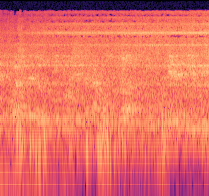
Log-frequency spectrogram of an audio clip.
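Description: A metro train rumbles steadily through an underground station, with a sustained high metallic whine and rattling wheels, loud throughout, with faint murmured voices mixed into the din.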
